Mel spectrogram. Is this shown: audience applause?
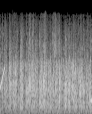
yes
